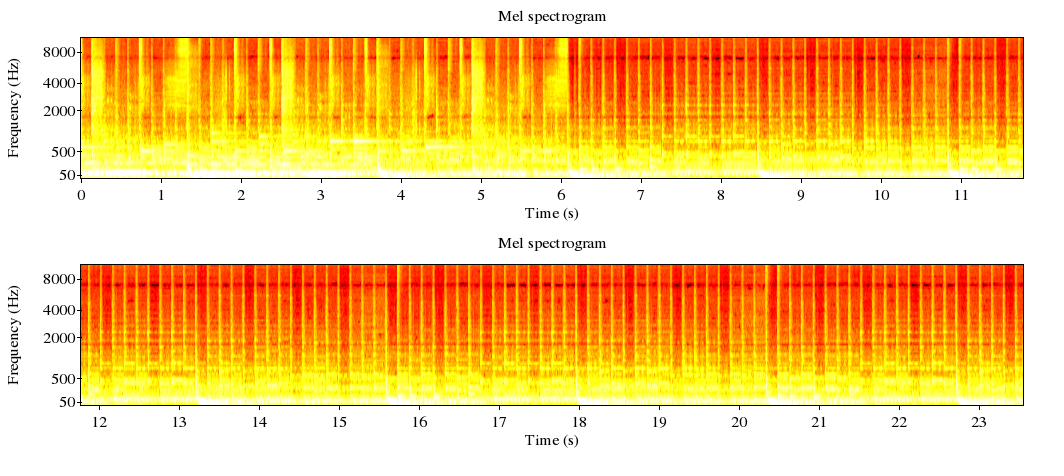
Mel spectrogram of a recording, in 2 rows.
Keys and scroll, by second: 13.7 ctrl+0.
